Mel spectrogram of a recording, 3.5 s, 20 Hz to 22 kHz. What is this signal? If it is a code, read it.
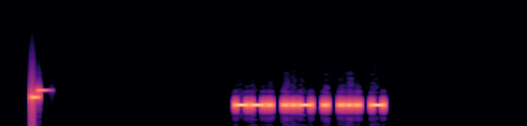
Morse code, heard as a keyed tone, about 43 wpm, 700 Hz. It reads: GUEST
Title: Five Letter Words - 45wpm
